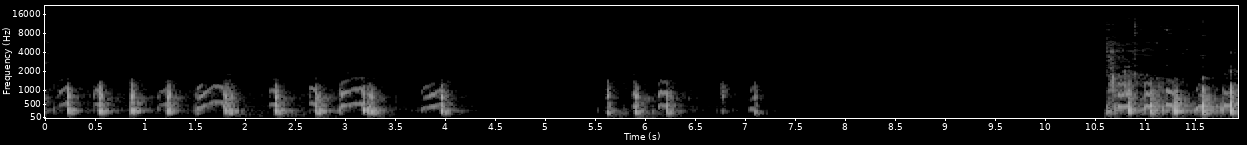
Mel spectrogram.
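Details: A happy pet pigeon, twitching its wing while being petted, gives rapid runs of short, low, hollow notes, about three per second, pausing and then resuming in a denser, rougher burst.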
